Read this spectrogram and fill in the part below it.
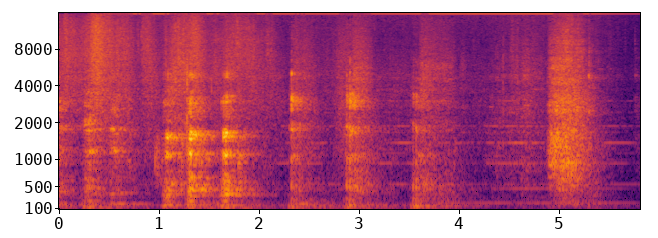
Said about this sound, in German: Das ist kein Zweifel ein Schwein. Was es mit dem Grunzen allerdings ausdrücken möchte, ist schwer zu sagen. Zumindest für Nichtschweine wie uns.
